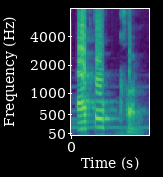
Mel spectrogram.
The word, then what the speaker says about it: এতক্ষণ: সঠিক এবং শুদ্ধ উচ্চারণ হলো এতক্ষণ ট এর সাথে অকারন্ত উচ্চারণ এতক্ষণ এবারে 49 নাম্বার মূল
